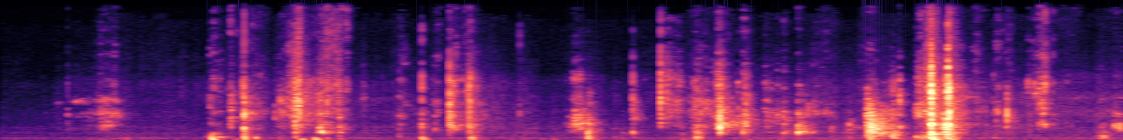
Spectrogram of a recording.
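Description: Pages of a large picture book rustling and crackling as the page is turned and the book handled: a quick run of crinkly paper clicks.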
